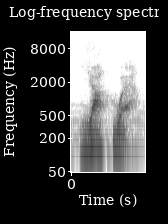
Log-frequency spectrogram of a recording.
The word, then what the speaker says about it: Yahweh: Yud-Heh-Vav-Heh, which most Semitic scholars, but those are four Hebrew letters, as you know, which most Semitic scholars believe is pronounced Abrethi, Yahweh.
